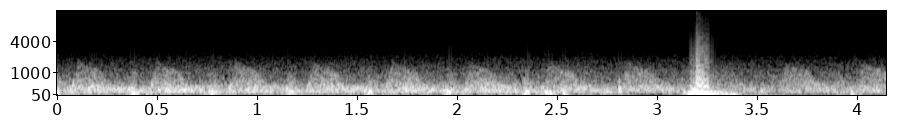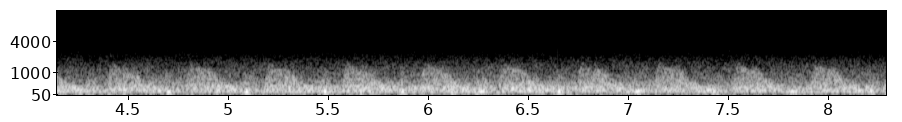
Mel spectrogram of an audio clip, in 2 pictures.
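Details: Fetal heartbeat at 15 weeks of pregnancy, heard for the first time with an Angel Sound fetal Doppler: rapid, regular whooshing pulses at about 170 beats per minute, with whooshing umbilical cord sounds.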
